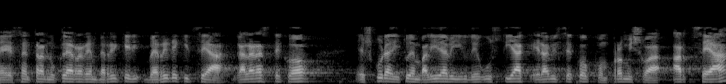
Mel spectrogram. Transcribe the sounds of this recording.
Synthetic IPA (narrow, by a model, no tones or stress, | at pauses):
se̞nt̪ɾalnukle̞araɾe̞mbe̞riɾekit͡se̞aɣalaɾast̪e̞ko̞ | e̞skuɾaðit̪ue̞mbaliðaβiuðe̞ɣ̞ust̪iake̞̰ɾaβ̞ilt͡se̞ko̞ko̞mpɾo̞misoaːɾt͡se̞a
